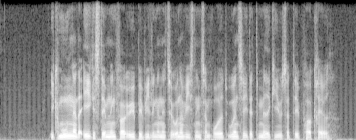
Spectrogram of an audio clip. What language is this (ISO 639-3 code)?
dan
